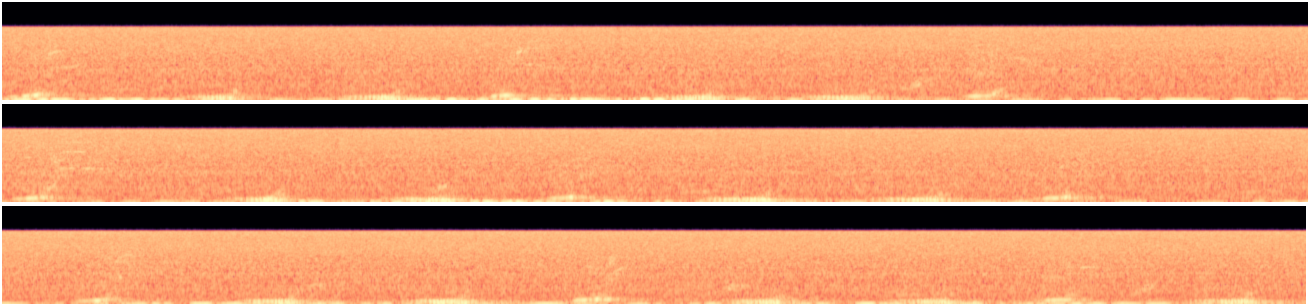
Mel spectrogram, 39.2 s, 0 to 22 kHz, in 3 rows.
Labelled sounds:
0.5	0.8	humpback whale, 1.3 to 1.6 kHz
5.2	5.4	humpback whale, 3.1 to 3.2 kHz
13.7	13.9	humpback whale, 2.8 to 3.0 kHz

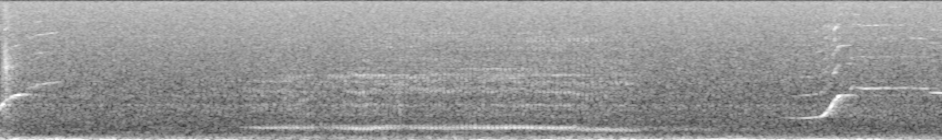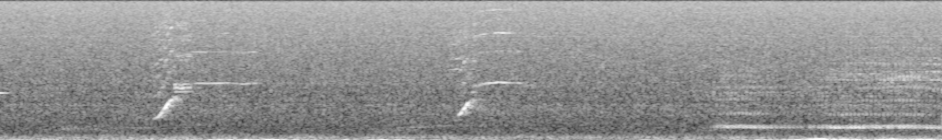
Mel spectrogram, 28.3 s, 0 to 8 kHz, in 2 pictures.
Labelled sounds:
0.0	0.9	humpback whale, 0.80 to 3.9 kHz
4.9	5.2	humpback whale, 1.4 to 1.5 kHz
12.5	14.3	humpback whale, 0.80 to 4.6 kHz
16.6	17.6	humpback whale, 0.80 to 2.6 kHz
21.2	21.8	humpback whale, 1.2 to 6.5 kHz
27.5	27.8	humpback whale, 1.2 to 1.5 kHz

